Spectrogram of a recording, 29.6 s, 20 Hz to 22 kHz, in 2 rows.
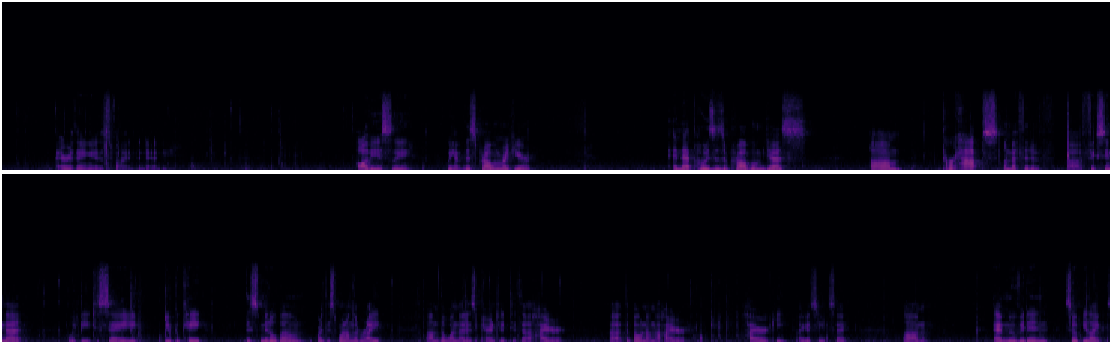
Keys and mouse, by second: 1.7 r, 3.1 r, 3.9 r, 5.5 click, 13.0 ctrl+z, 13.8 ctrl+z, 14.4 ctrl+z, 15.4 click, 16.6 shift+d, 18.4 click, 21.0 g, 22.1 click, 23.4 click, 24.4 s, 25.9 click, 29.3 s.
